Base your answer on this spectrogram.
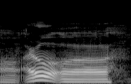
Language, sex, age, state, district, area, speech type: Assamese, male, 18-30, Assam, Dibrugarh, rural, spontaneous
